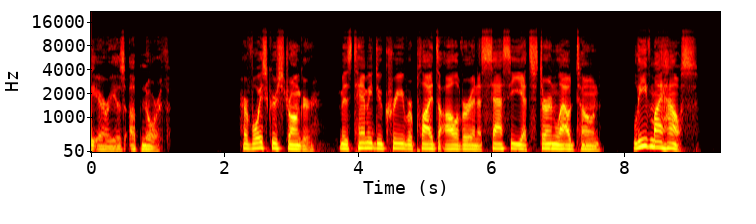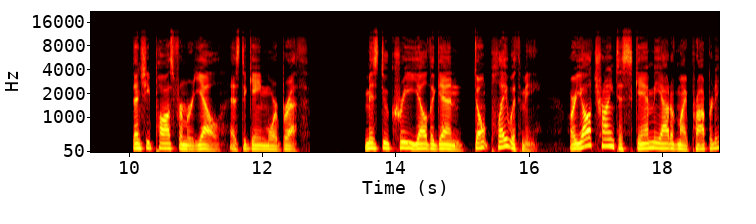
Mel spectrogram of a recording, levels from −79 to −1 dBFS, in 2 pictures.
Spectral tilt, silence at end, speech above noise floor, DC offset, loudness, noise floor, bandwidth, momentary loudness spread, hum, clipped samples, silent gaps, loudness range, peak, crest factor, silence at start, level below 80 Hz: -5.5 dB/octave; 0 s; over 67 dB; under 0.1%; -24 LUFS; under -90 dBFS; 13 kHz; 9 LU; none; under 0.1%; 1.55-1.68 s; 3 LU; -8 dBFS; 16 dB; 0 s; -50 dBFS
